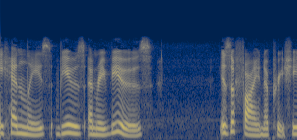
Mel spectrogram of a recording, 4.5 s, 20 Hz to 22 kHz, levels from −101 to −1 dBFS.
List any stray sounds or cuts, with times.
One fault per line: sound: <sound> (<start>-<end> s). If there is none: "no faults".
no faults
